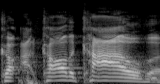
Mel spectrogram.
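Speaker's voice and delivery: put-on Boston accent. Joking with friends about Boston people using Siri, in a Boston accent. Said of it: "I'm talking about Boston people".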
